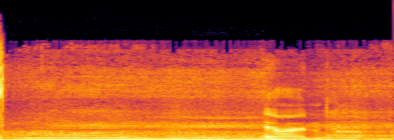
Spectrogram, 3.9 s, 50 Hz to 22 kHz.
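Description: A Yamaha FZ-07 motorcycle engine idling loudly up close, then briefly revving with a rising whine near the end before settling.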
